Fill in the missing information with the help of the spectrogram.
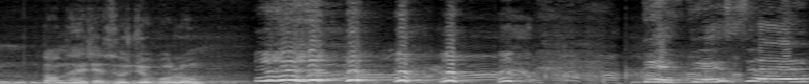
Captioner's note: laughs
